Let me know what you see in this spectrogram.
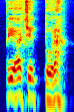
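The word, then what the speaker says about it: φθορά: La palabra esclavitud de corrupción en griego es PH Torah, con acento en la A.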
